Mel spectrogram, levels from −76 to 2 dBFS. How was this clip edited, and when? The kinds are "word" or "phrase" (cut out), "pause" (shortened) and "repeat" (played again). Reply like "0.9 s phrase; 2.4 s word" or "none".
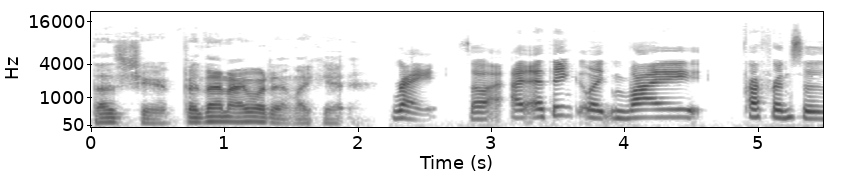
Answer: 2.7 s pause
